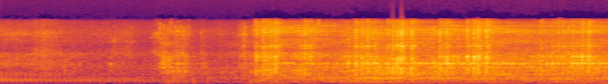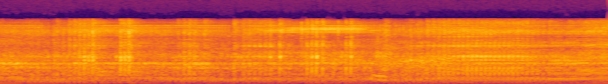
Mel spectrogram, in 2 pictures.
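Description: A scooter engine idles quietly, then grows louder as the scooter rides off.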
